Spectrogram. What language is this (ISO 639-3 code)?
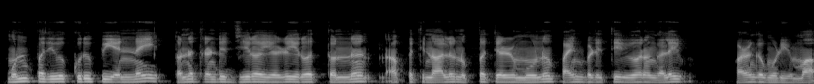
tam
